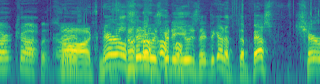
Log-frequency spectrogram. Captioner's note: men chuckling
